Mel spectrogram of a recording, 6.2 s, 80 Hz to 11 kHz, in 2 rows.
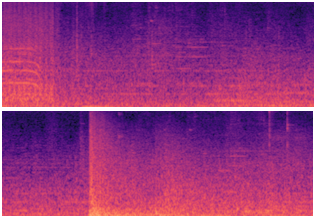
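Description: Anti-tank gun fire in the strategy video game Company of Heroes 2, a single sharp heavy blast cracking out about two-thirds through over a steady bed of battlefield noise and distant gunfire.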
